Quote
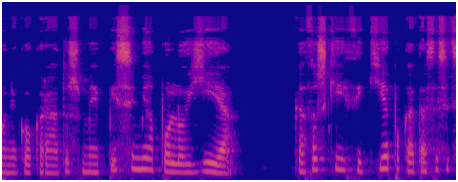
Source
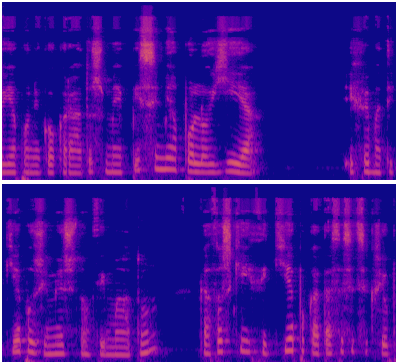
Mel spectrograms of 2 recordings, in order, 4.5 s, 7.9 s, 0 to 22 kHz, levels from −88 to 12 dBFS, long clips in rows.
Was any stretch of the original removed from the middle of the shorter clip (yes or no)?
yes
